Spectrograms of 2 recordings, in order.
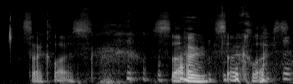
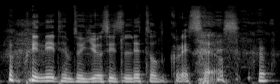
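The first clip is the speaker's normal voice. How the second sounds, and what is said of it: Put-on Belgian accent. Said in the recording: “I think that was a Belgian accent you just did.”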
